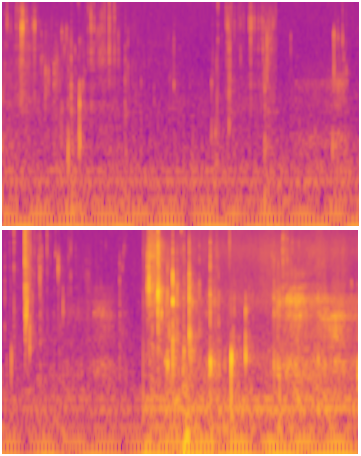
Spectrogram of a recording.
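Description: Sipping strawberry-yogurt bubble tea through a wide straw, with sparse small clicks. About five seconds in come louder, wet, squishy chewing sounds of tapioca pearls.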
